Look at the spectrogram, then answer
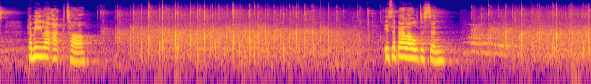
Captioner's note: applause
